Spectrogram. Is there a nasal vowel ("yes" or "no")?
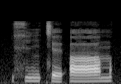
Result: no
